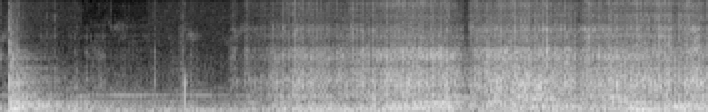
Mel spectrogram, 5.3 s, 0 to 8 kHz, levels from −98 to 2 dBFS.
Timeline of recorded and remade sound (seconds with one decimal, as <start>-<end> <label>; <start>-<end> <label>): 0.0-0.6 recorded; 0.6-1.1 remade; 1.1-5.3 recorded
